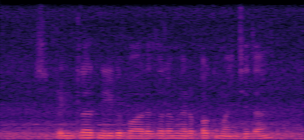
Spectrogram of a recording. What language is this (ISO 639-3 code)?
tel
